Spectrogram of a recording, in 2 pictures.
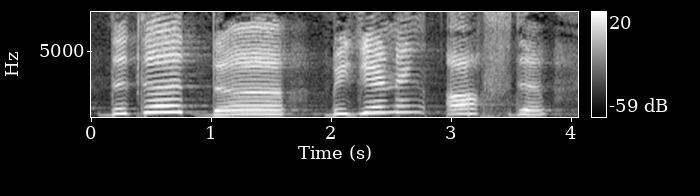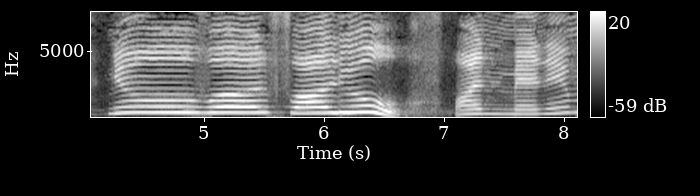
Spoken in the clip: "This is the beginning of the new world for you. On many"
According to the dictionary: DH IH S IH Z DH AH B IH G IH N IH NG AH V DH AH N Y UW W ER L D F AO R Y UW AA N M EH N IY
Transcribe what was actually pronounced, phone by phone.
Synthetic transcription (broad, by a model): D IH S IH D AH B IH G IH N IH NG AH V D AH N Y UW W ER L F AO L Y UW AA N M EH N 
